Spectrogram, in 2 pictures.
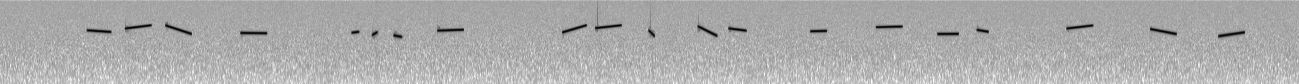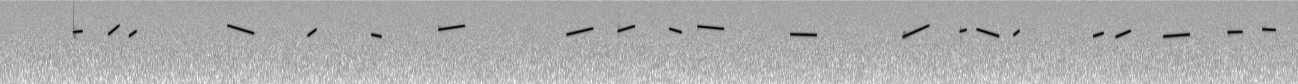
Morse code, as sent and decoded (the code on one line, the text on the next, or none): none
